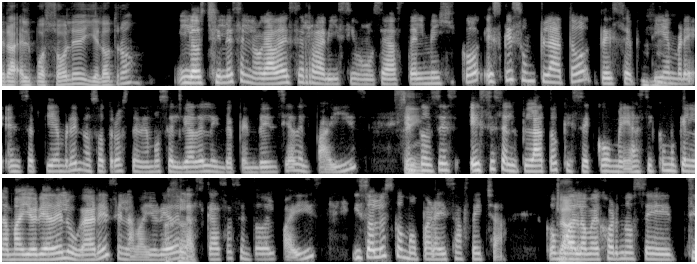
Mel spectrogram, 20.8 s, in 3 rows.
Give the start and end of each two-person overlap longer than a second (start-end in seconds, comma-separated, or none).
none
